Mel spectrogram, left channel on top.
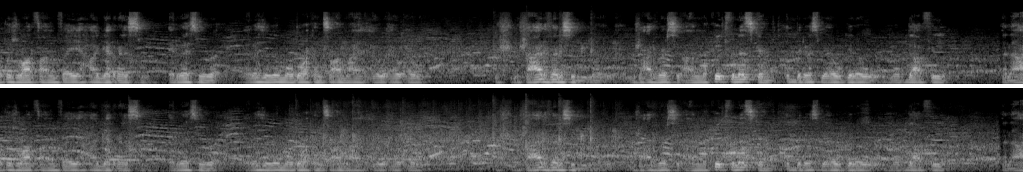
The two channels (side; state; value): both; normal; correlation 0.82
